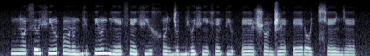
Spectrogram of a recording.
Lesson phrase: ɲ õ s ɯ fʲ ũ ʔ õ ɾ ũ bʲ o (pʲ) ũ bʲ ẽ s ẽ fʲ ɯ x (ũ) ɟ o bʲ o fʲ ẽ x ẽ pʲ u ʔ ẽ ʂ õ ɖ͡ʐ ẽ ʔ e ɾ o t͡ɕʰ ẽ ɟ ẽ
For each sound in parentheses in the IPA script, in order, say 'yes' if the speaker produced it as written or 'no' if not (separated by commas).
yes, no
